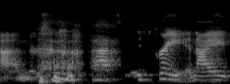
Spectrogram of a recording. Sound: laughter

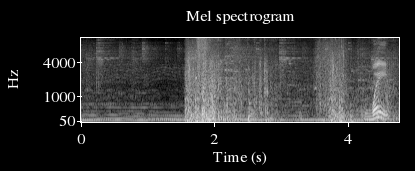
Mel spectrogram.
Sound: cars crashing

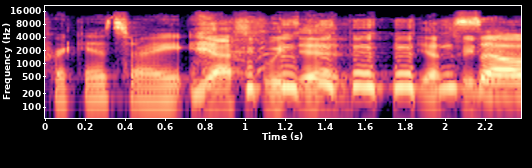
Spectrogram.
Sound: laughs

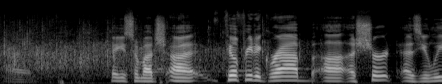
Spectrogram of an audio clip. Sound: applause

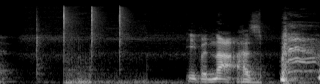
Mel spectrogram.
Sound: ignition clicking; chuckles

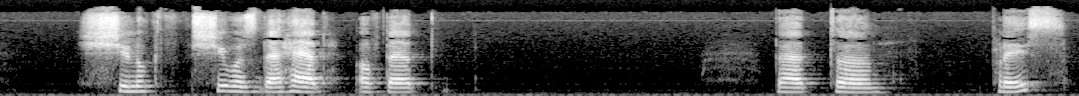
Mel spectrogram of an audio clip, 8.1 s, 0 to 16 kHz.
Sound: pauses for 3 seconds

